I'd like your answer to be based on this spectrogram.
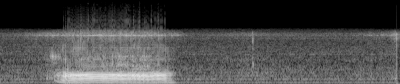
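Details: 20-year-old woman snoring very loudly in bed, recorded close beside her: one loud, buzzing, rattling snore lasting about a second over room noise.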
